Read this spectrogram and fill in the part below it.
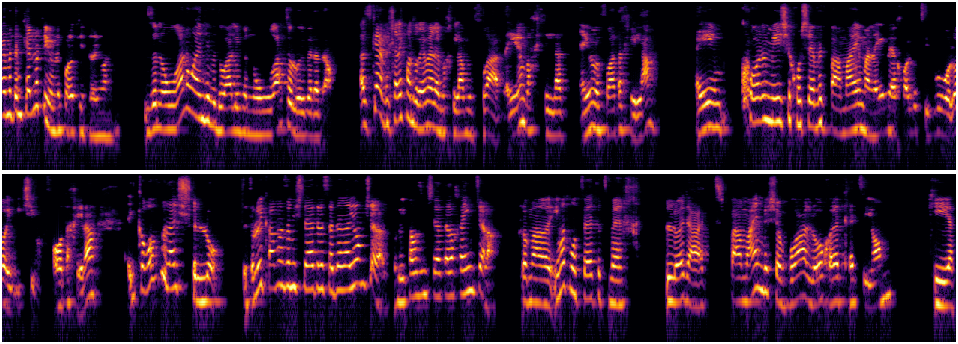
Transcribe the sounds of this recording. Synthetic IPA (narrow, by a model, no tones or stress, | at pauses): imat̪̬emkenmetujimleko̞lakit̪aʁijonim | zeno̞ʁano̞ʁaind̪ividualiveno̞ʁat̪alujbe̞nad̪a̰m | ʔazkenbeχelekmead̪vaʁimaeleemaχilamufʁat̪a̰imemaχilaaimemafʁataχila | aimkʰo̞lmiʃeχo̞ʃe̞vet̚baːmaimalaimlejaχo̞lbet͡sibuʁo̞lo̞imiʃeimafot̪aχilakaʁo̞vvadajʃelo̞ | z̥et̪alujkamazemiʃt̪alet̪alasede̞ʁhajo̞mʃela̰zt̪alujkamazemiʃt̪alet̪alaχaimʃe̞la̰ | klo̞maʁḭmatmot͡seːt̪at͡sme̞χ | lo̞jadat̪paːmaimbeʃavualo̞jeχelet̪χet͡sijo̞m | kʰia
